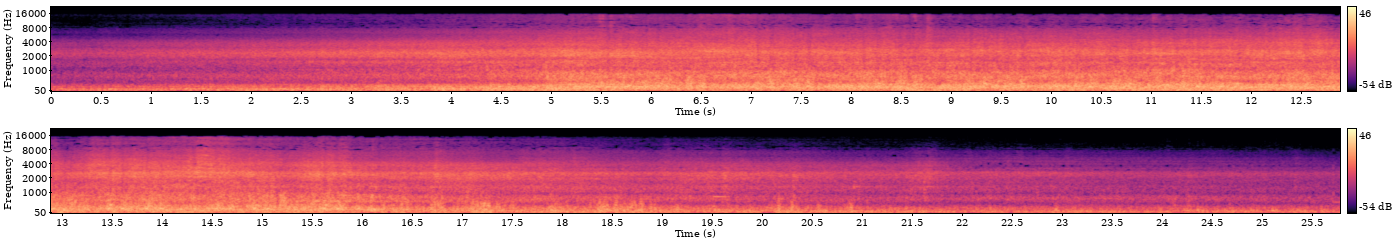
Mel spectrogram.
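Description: A diesel locomotive hauling a long passenger train passing close by: the rumble builds over the first five seconds as the locomotive arrives, stays loud for about ten seconds while the coaches roll past on the rails, then slowly fades as the train moves away.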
